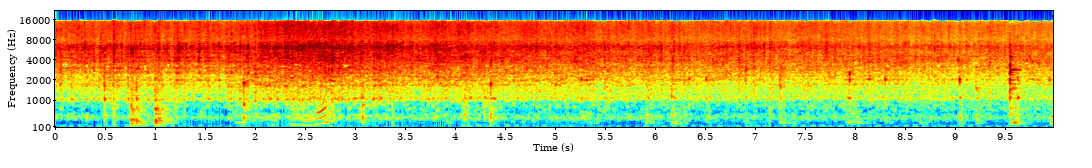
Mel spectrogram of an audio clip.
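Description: Chopped large onion frying in meat fat with ghee gives a loud, steady sizzle throughout, broken by faint scraping and clicking of a utensil, no speech.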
